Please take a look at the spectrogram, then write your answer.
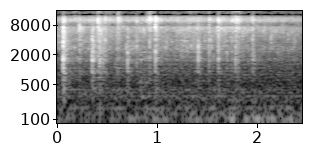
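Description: Crushed garlic and curry leaves sizzle in hot oil for a Konkani-style tempering: a steady, close crackle with small pops and no voices.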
